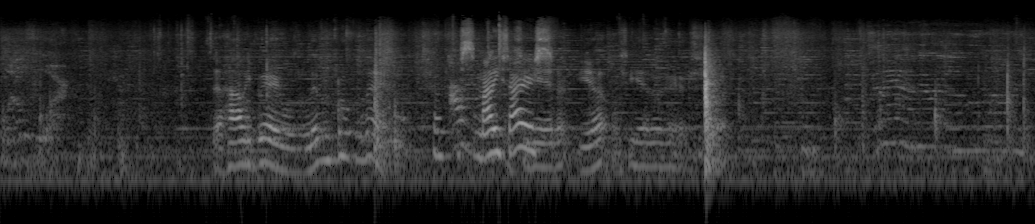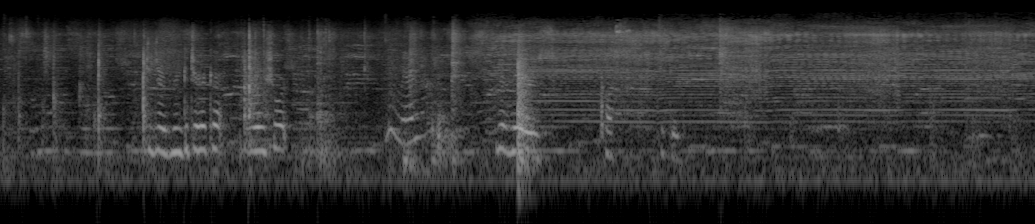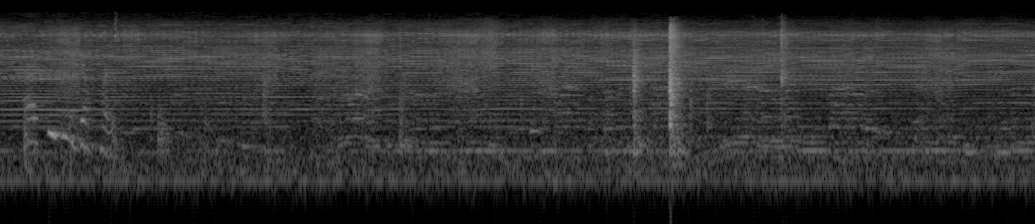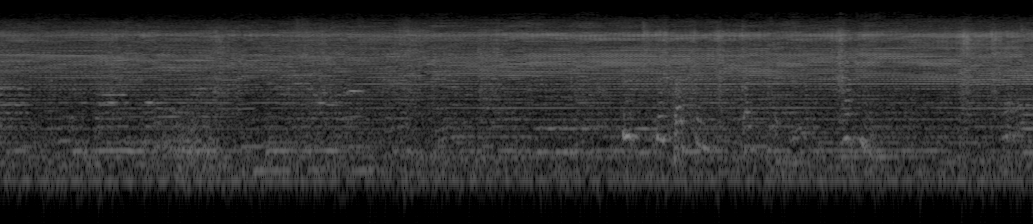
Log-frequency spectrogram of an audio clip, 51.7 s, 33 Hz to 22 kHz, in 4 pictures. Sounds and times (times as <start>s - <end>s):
Music: 0.0s - 51.7s
Electric shaver, electric razor: 1.9s - 51.7s.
